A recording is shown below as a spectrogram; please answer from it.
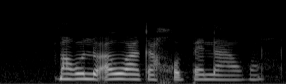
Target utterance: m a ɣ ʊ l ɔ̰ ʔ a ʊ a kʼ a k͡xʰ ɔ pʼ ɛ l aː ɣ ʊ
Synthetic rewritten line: m a ɣ ʊ l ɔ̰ ʔ a ʊ a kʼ a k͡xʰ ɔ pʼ ɛ l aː ɣ ʊ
